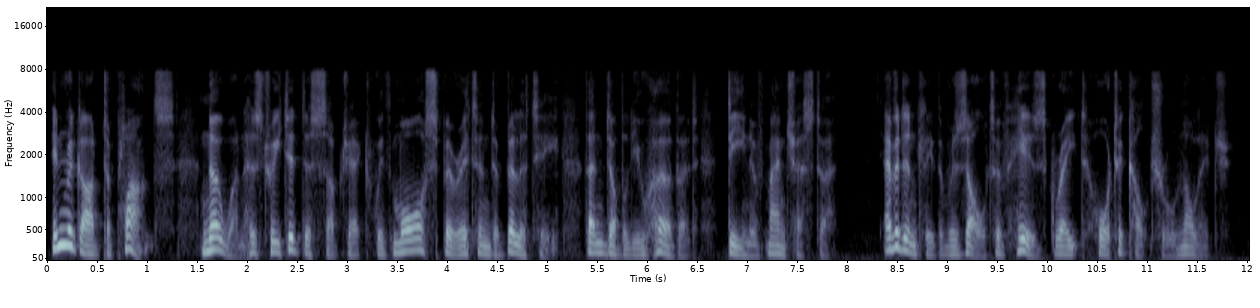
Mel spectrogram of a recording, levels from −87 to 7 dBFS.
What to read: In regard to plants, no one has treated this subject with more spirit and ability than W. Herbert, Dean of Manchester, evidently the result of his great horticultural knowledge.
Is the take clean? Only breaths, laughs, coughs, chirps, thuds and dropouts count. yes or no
yes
